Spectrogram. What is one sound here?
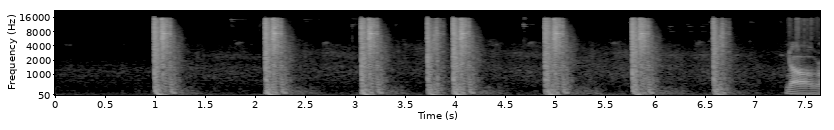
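A rifle fires single sharp shots, one after another.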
